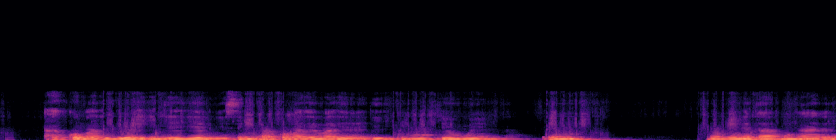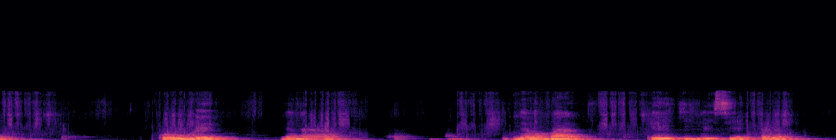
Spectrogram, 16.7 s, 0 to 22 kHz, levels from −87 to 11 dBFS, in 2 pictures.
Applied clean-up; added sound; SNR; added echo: neural separator model SepFormer DNS4.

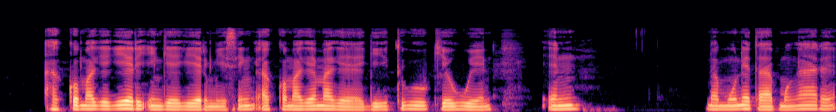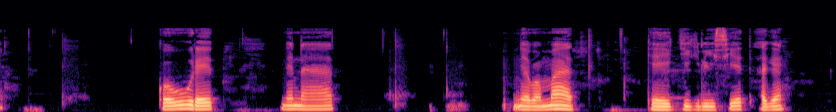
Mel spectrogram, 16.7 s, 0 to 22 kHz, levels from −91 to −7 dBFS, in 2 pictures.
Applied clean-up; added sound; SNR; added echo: none; none; none; none.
